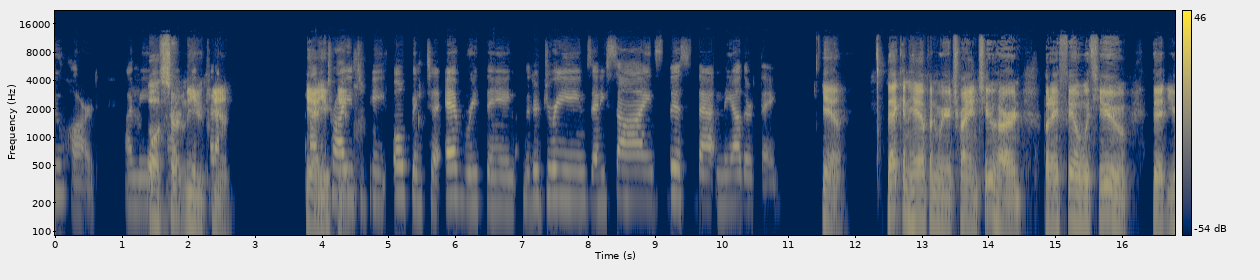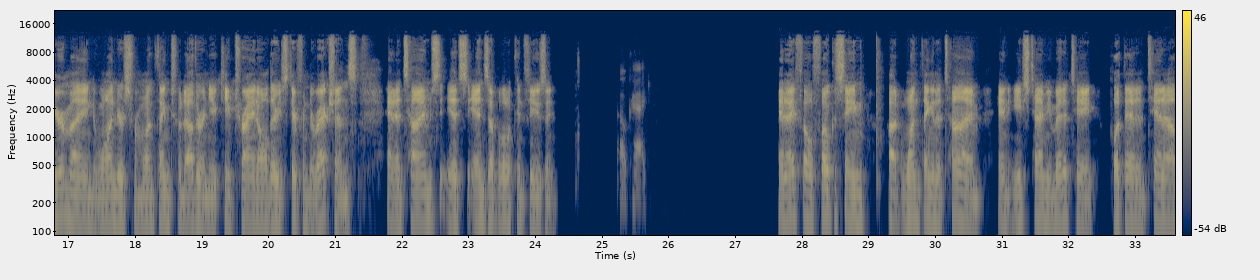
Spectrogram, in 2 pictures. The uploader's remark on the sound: held online via zoom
